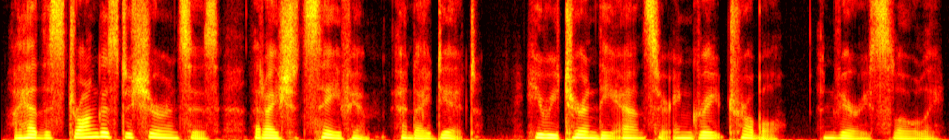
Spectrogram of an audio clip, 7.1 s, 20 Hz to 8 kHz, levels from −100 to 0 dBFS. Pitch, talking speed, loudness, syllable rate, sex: 160 Hz, 195 wpm, -19 LUFS, 5.5 syllables/s, female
